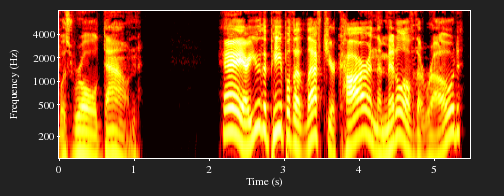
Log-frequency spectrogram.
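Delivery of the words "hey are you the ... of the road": loud, higher-pitched hail; calling out. A narrator's reading. Plow driver to stranded travelers, calling out. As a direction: holler from a truck window.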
